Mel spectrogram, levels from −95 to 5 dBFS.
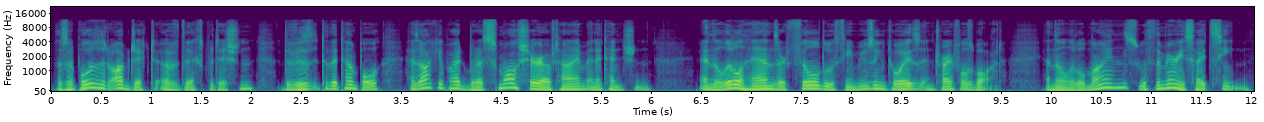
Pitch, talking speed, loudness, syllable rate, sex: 130 Hz, 215 wpm, -18 LUFS, 6.1 syllables/s, male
